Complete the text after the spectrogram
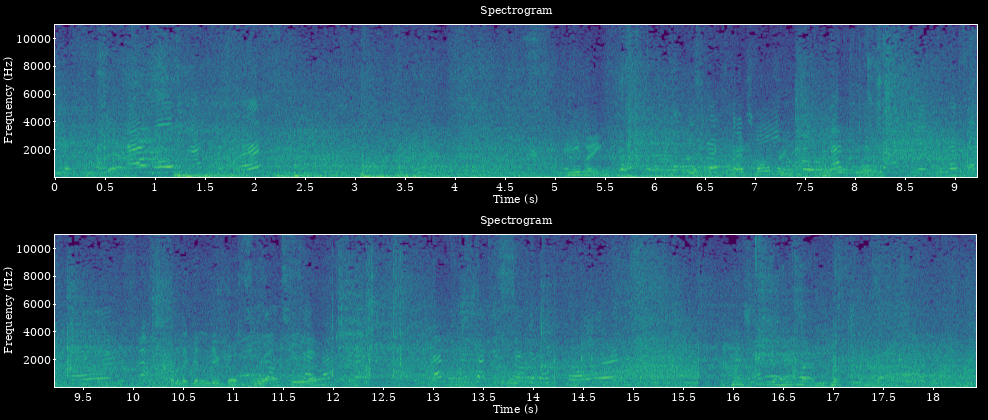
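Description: A crowd of spectators chatters nearby in a large echoing arena.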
